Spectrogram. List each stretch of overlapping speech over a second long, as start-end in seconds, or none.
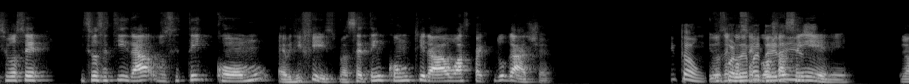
7.1-8.3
